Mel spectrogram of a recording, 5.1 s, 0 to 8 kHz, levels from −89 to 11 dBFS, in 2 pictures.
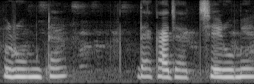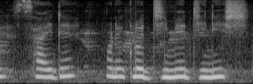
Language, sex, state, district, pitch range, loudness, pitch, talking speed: Bengali, female, West Bengal, Cooch Behar, 260-280 Hz, -19 LUFS, 275 Hz, 140 wpm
